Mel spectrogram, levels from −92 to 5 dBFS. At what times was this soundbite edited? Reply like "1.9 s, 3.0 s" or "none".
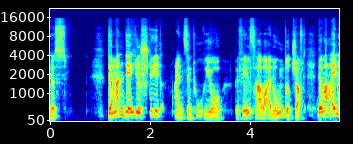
none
